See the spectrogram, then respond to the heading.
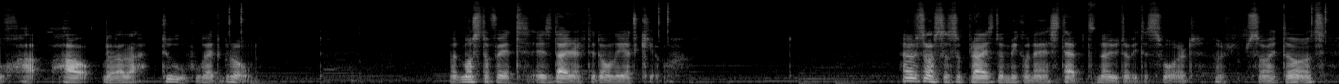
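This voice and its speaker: A man reading visual novel text aloud as a let's play narrator, in a somewhat halting manner. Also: low-pitched. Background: game music.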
